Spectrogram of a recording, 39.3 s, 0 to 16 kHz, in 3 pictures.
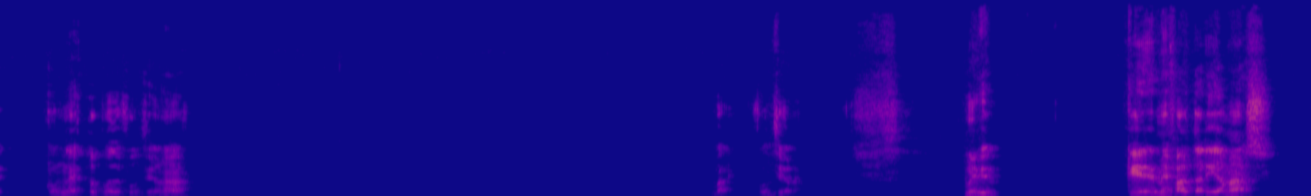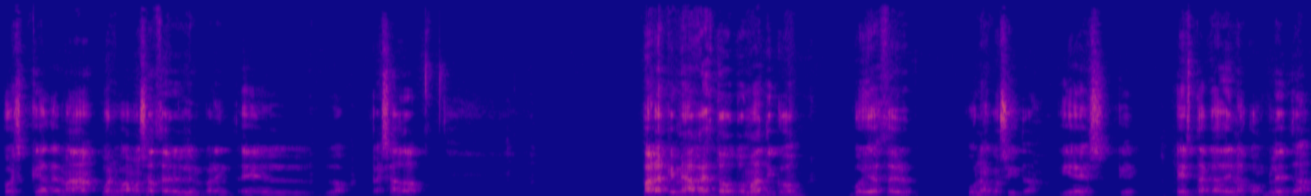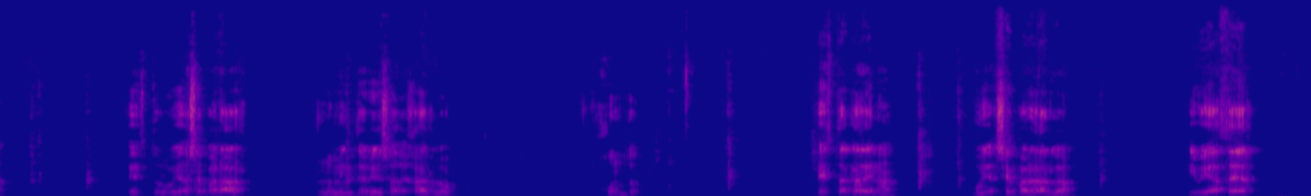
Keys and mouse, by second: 0.5 right click, 1.3 g, 3.1 right click, 3.5 g, 8.1 right click, 8.9-16.7 ctrl+middle drag, 16.7-17.1 right drag, 17.1-23.2 shift+middle drag, 23.2 Tab, 23.7 right click, 24.4 l, 26.1-30.6 shift+middle drag, 28.8 z, 30.6 alt+right click, 31.8 v, 32.6 z, 32.8-33.6 ctrl+middle drag, 33.6 right click, 34.1 l, 34.7-37.5 ctrl+middle drag, 36.5 p, 37.0 Tab, 37.5-39.3 right drag.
